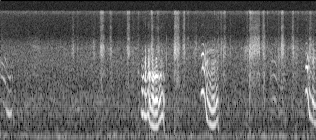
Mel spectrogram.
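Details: Grey francolin (teetar) gives loud, harsh, grating notes that sweep downward, three bursts about half a second apart, over a low background rumble.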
